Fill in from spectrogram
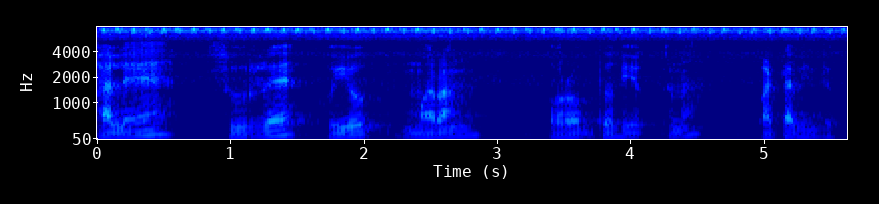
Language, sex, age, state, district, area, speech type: Santali, male, 30-45, West Bengal, Bankura, rural, spontaneous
